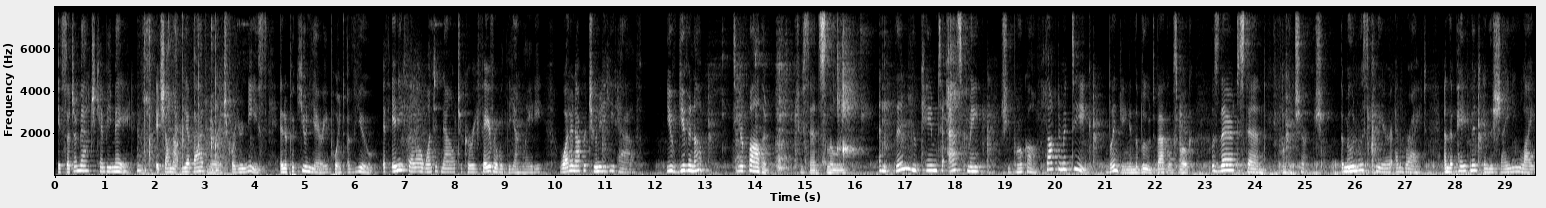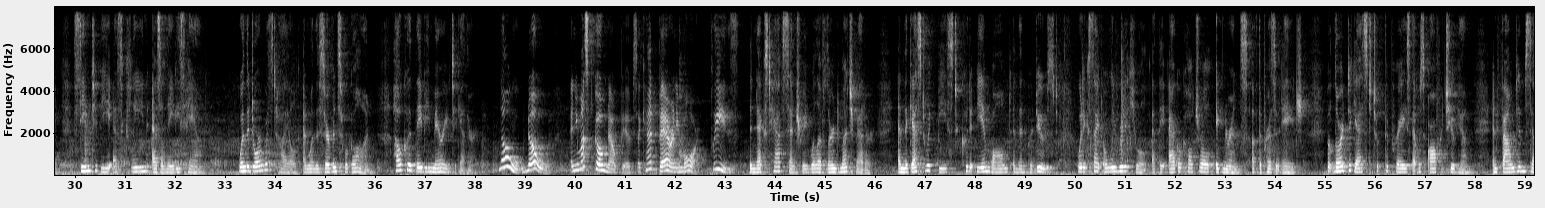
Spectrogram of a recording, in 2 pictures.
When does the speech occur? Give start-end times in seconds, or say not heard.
0.1-15.8, 16.4-32.6, 33.2-59.1.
